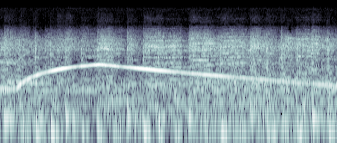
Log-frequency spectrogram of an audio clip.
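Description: A single siren wail, its pitch rising quickly over the first second and then falling slowly for the rest, over music with a steady low beat.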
